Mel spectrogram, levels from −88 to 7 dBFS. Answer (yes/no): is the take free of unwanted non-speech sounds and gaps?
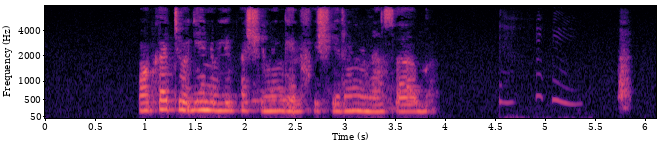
no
